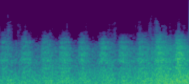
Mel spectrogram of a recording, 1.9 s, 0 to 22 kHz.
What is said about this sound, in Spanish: El tren 801 circula sin control.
